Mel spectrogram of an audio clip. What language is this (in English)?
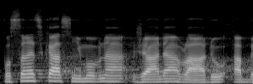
Czech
